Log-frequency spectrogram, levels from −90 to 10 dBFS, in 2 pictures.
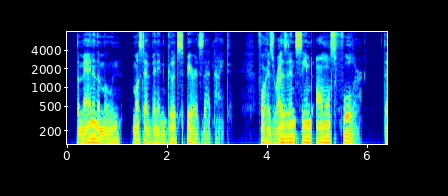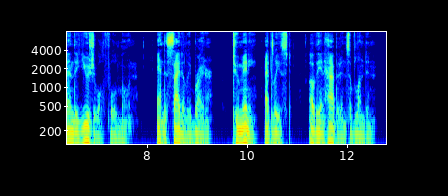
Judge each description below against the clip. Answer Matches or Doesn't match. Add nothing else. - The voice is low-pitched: Matches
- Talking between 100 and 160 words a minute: Doesn't match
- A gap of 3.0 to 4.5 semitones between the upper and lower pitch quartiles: Doesn't match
